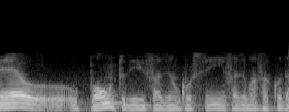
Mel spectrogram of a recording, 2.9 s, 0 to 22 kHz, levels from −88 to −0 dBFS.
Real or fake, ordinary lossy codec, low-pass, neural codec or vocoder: real; MP3, 32 kbps; 3.6 kHz; none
